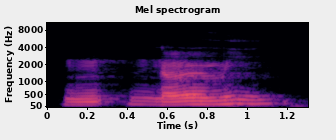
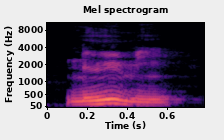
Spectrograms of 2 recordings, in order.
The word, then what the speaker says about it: Noomi: Naomi Repaki. Who? That's it. Her name is spelled Noomi. Noomi. Noomi.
